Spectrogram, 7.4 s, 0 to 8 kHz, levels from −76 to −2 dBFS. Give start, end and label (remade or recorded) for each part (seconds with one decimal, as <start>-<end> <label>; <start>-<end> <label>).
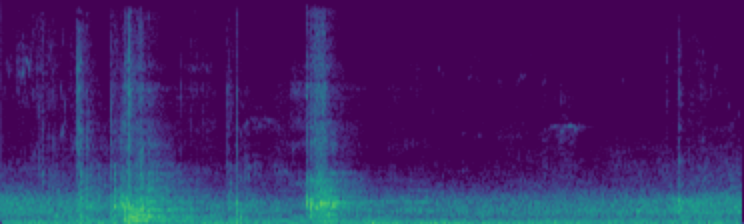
0.0-1.2 recorded; 1.2-2.1 remade; 2.1-2.7 recorded; 2.7-4.3 remade; 4.3-7.4 recorded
